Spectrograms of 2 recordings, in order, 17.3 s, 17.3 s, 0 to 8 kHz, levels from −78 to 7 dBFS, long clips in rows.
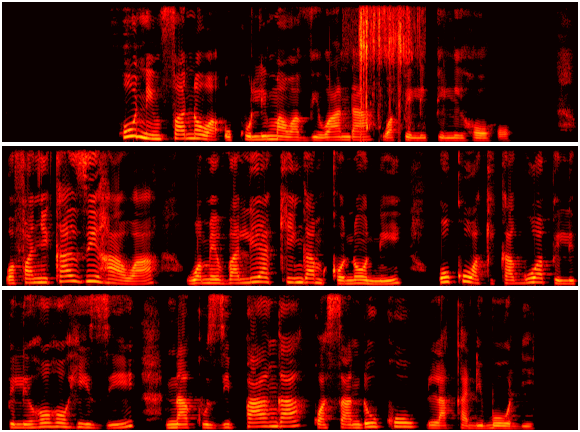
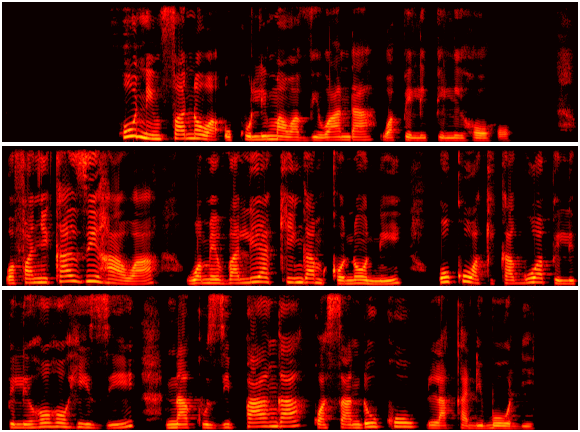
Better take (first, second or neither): second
